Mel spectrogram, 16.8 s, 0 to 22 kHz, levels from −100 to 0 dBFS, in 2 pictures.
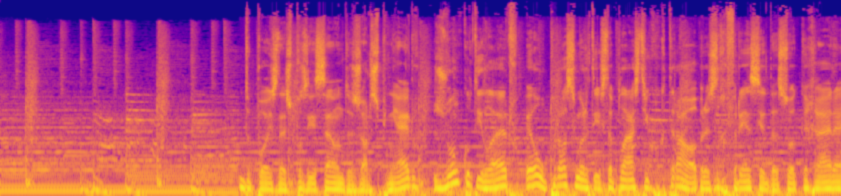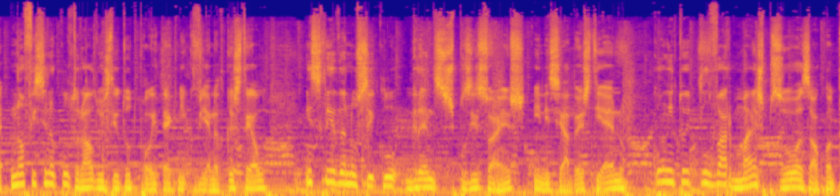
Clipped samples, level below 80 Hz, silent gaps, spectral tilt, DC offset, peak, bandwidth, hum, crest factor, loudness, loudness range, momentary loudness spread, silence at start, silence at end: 0.1%; -18 dBFS; none; -4.5 dB/octave; under 0.1%; 0 dBFS; over 20 kHz; none; 10 dB; -10 LUFS; 2 LU; 9 LU; 0 s; 0 s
